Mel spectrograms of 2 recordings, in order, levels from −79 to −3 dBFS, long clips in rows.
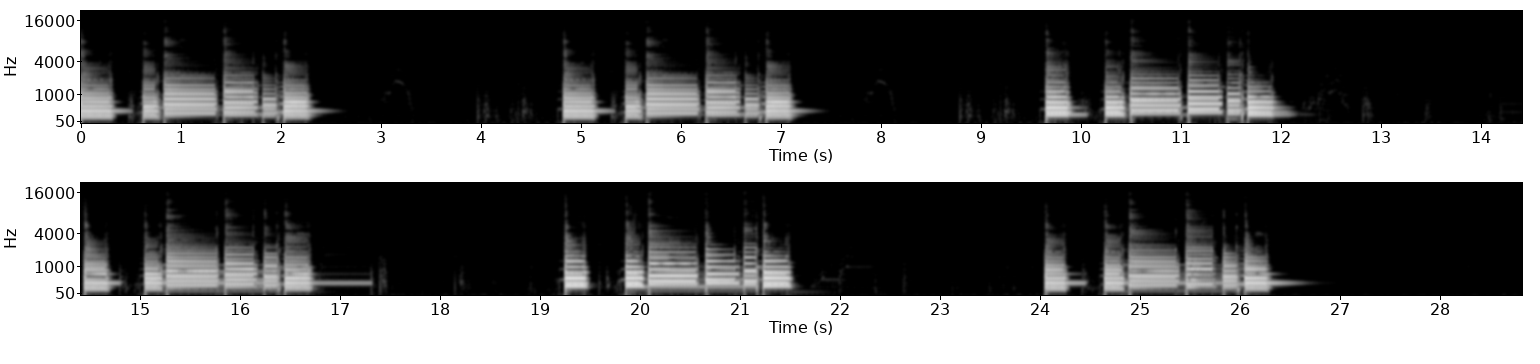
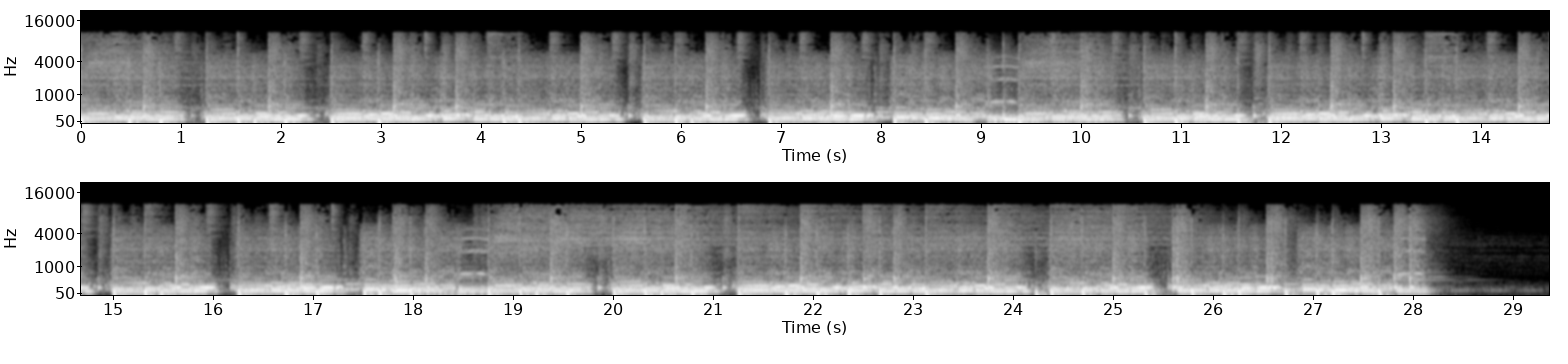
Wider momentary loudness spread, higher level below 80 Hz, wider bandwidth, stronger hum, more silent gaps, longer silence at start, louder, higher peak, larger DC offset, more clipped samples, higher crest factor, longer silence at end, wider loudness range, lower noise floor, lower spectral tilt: first, 8 LU vs 4 LU; second, -58 dBFS vs -22 dBFS; second, 9.2 kHz vs 11.5 kHz; neither; neither; about the same, 0 s vs 0 s; second, -18 LUFS vs -12 LUFS; about the same, 0 dBFS vs 0 dBFS; neither; neither; first, 18 dB vs 12 dB; first, 2.35 s vs 1.15 s; first, 7 LU vs 1 LU; first, -83 dBFS vs -50 dBFS; first, -8 dB/octave vs -6 dB/octave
